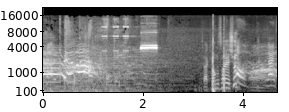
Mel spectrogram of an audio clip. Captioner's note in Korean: 호루라기 소리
